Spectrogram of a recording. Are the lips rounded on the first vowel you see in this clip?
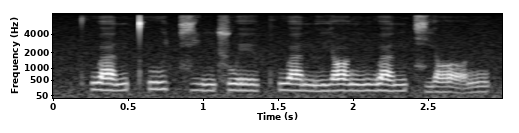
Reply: no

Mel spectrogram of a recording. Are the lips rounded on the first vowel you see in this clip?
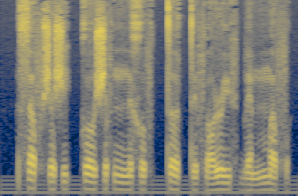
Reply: no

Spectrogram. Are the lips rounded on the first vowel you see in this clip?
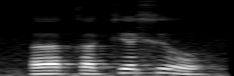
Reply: no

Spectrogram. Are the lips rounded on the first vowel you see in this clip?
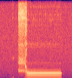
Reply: yes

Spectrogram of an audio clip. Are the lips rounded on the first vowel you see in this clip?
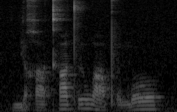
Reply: no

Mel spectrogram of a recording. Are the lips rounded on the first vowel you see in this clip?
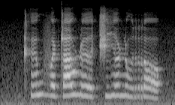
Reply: yes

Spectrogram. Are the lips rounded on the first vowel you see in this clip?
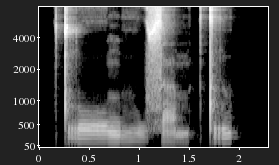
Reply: yes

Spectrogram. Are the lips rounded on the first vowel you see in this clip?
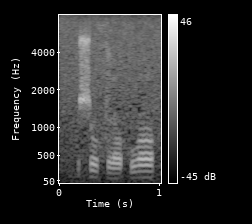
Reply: yes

